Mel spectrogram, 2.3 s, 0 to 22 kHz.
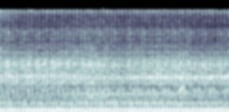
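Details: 2018 Toyota Hiace Commuter after fixing a cranking no-start, timing belt reset: steady, even diesel idle with a constant clatter and no misses, knocks or surges; no check engine light, normal idle.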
